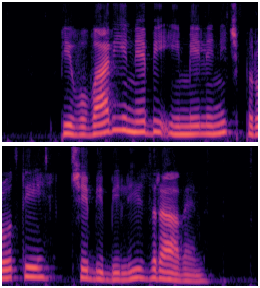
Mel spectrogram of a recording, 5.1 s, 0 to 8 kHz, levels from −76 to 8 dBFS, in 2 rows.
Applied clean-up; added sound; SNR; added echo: neural separator model SepFormer DNS4.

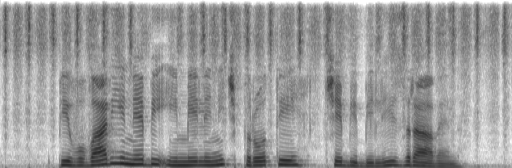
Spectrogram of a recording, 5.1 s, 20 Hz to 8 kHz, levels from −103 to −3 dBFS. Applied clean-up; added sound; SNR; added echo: none; Rattle (instrument); 14 dB; none.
